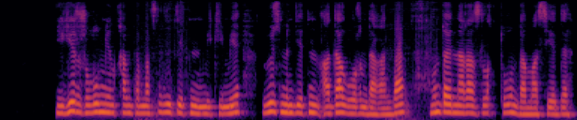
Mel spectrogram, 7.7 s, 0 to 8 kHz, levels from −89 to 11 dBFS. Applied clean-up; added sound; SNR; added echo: neural separator model SepFormer DNS4.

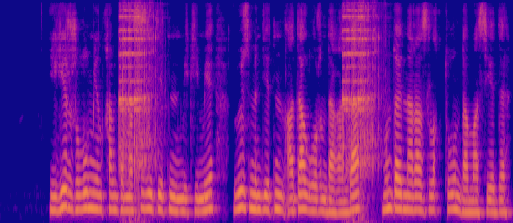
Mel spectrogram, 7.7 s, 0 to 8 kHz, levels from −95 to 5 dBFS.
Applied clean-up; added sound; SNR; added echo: none; Dishes, pots, and pans; 4 dB; none.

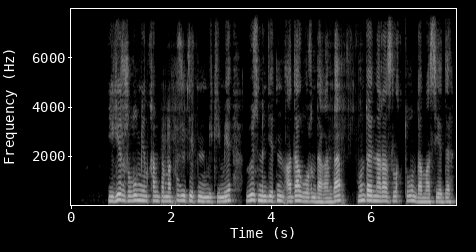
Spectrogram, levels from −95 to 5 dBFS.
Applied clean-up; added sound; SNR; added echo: neural mask model Resemble Enhance denoiser.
